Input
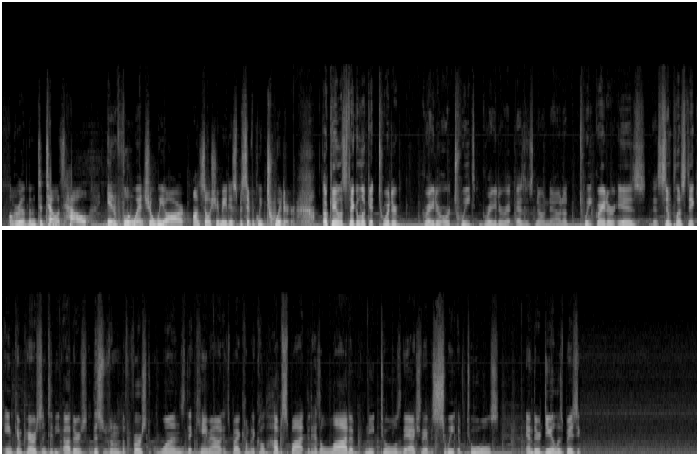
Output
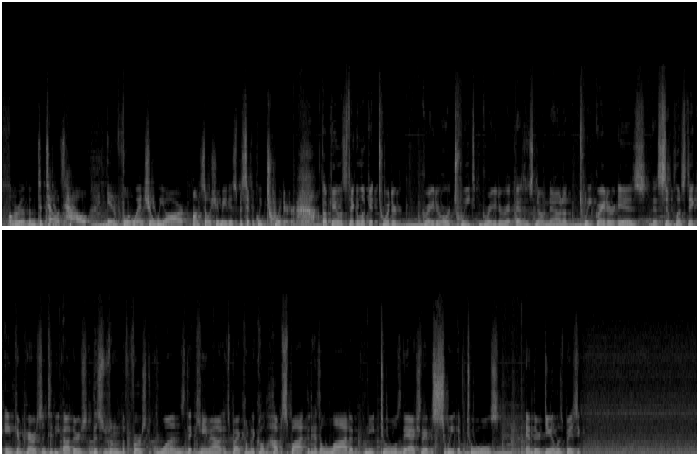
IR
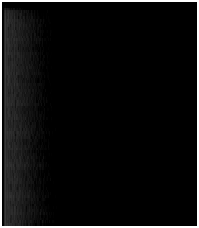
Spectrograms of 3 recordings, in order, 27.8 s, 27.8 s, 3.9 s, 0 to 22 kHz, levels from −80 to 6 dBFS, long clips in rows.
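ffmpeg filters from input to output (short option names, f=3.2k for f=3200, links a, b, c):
-filter_complex "[0:a]asettb=1/sr,asplit=3[a][b][c];[a]atrim=end=2.634[d];[b]atrim=start=2.63:end=4.62,asetpts=PTS-STARTPTS,afade=t=in:d=0.004:c=qsin,afade=t=out:st=1.986:d=0.004:c=qsin,lowshelf=f=200:g=8.5[e];[c]atrim=start=4.616[f];[d][e]acrossfade=d=0.004:c1=hsin:c2=qsin[g];[g][f]acrossfade=d=0.004:c1=qsin:c2=hsin,acompressor=threshold=-34dB:ratio=16,asplit=2[h][i];[i]adelay=100,highpass=300,lowpass=3.4k,asoftclip=type=hard:threshold=-31dB,volume=-12dB[j];[h][j]amix=inputs=2:normalize=0"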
